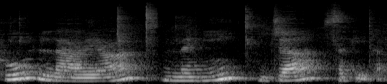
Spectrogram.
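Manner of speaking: drawn out word by word, slow; teacher dictating each word slowly for students; slow dictation. Shown as a demonstration. Shorthand teacher dictating भुलाया नहीं जा सकेगा slowly. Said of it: "इस तरह से लिखेंगे आप".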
